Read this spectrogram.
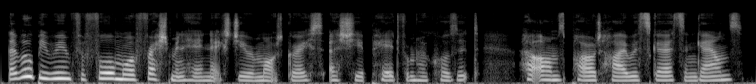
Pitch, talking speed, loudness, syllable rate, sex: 210 Hz, 215 wpm, -18 LUFS, 5.5 syllables/s, female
